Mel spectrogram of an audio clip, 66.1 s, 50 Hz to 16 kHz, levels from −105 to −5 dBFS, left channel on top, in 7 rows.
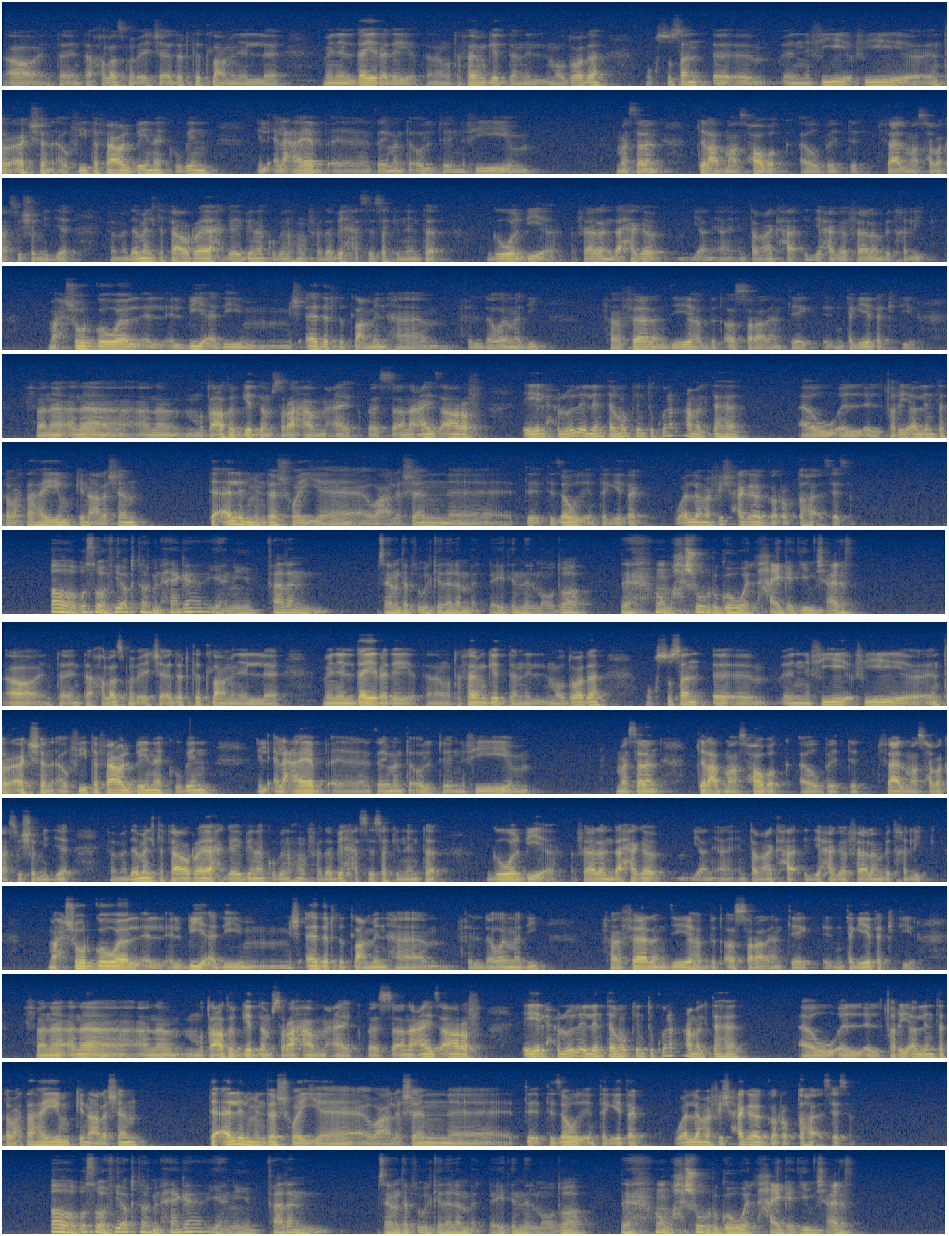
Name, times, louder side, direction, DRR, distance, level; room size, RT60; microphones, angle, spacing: voice 1, 0.0-6.3 6.5-11.5 12.0-14.7 15.6-23.2 23.8-28.1 28.8-33.7 34.4-37.7 38.0-42.6 43.0-45.2 45.8-48.6 49.3-53.6 54.0-55.7, right 3 dB, 60° right, 0.6 m, -32 dB
voice 2, 57.2-59.9 60.5-62.5 62.9-65.2, equal, 5° right, 0.9 m, -32 dB
12.5 x 6.5 x 3.2 m
head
